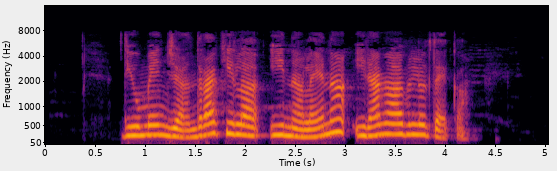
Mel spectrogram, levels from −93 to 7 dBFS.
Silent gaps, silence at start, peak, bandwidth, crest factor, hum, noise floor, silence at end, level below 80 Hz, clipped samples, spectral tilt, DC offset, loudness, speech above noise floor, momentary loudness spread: none; 0.75 s; -2 dBFS; 7.8 kHz; 16 dB; none; -68 dBFS; 0.8 s; -62 dBFS; under 0.1%; -6.5 dB/octave; under 0.1%; -17 LUFS; 52 dB; 7 LU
